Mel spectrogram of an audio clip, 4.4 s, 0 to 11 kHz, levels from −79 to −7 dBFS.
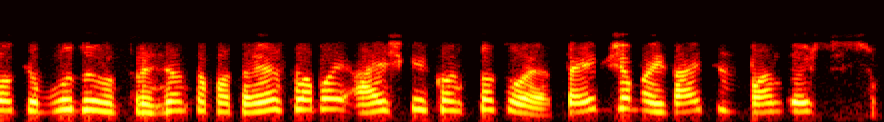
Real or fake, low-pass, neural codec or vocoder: real; 7.2 kHz; none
